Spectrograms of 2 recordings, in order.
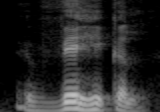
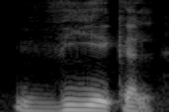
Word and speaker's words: vehicle: Now most people they pronounce it as vehicle, right? Most people they say vehicle because of the H there, but the H is silent here and you say vehicle.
